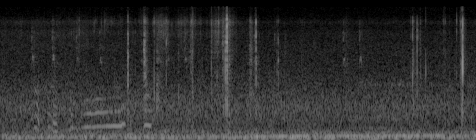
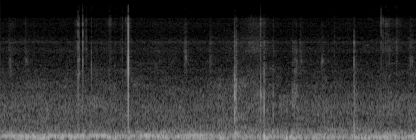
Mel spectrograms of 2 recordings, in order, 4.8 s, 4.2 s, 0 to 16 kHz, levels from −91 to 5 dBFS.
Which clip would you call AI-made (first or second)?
second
